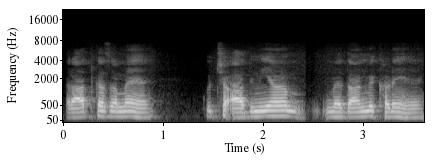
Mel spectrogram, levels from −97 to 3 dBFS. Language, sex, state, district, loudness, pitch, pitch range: Hindi, male, Rajasthan, Churu, -21 LUFS, 140 Hz, 130-150 Hz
